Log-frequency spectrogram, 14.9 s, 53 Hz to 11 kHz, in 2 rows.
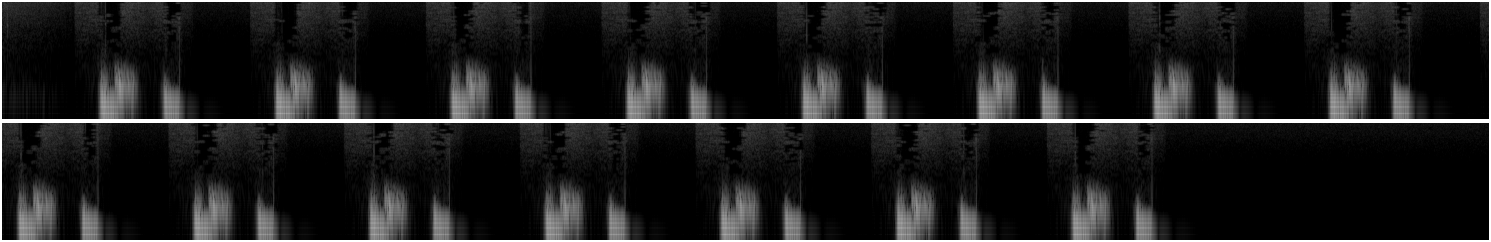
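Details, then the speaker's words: Teaching recording of a small muscular ventricular septal defect: regular heartbeat near 68 per minute with brief early systolic murmur fading by mid-systole. "this murmur is characteristic of the type of Children's vssd located in the muscular portion of the ventricular septum this defect may disappear with age this next example presents such a murmur"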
